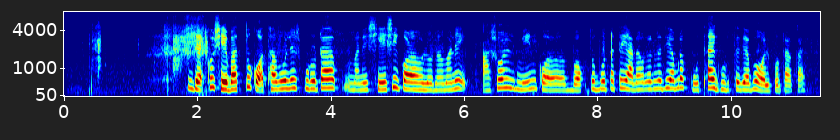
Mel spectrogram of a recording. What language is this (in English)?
Bangla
